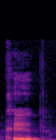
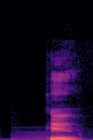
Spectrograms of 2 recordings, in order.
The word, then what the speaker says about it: coup: a South Korean uh Coupe coup not coupe the PE is silent coup that happened I think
